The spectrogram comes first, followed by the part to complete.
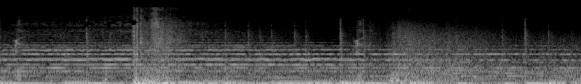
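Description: Nothing is technically wrong with this audio, so there are no times or causes to give.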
